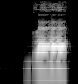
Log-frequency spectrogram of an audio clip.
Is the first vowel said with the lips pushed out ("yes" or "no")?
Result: no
